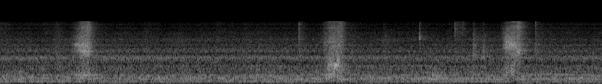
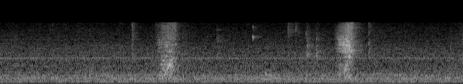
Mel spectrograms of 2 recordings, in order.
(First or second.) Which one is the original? second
